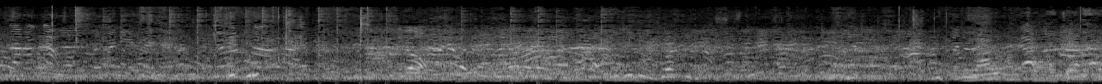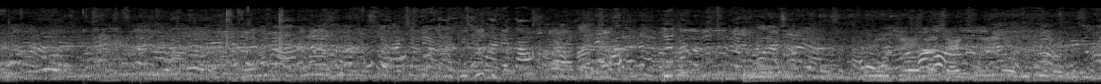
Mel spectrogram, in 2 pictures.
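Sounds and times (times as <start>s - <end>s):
children chattering: 0.0s - 22.0s.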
